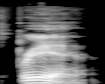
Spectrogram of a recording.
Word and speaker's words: Bria: It's Bria. It's not Briar. I used to call it Briar, but now Bria is the name.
